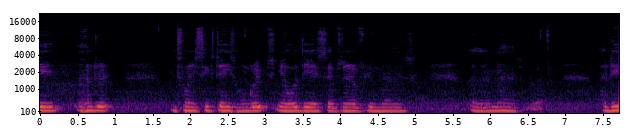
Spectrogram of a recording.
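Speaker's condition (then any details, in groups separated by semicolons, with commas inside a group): Cerebral palsy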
